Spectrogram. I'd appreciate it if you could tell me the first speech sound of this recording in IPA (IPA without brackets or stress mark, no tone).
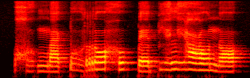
χ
